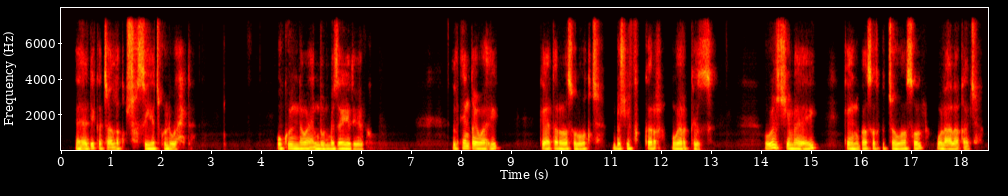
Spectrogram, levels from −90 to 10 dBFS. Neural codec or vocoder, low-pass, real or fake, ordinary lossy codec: autoencoder, 48 kHz, 32 numbers a frame, DAC-VAE, trained on Japanese speech; 7.2 kHz; fake; none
